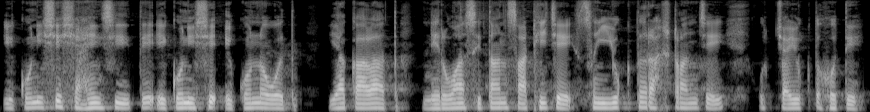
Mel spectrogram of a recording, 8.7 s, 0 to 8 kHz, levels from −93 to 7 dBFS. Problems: none marked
